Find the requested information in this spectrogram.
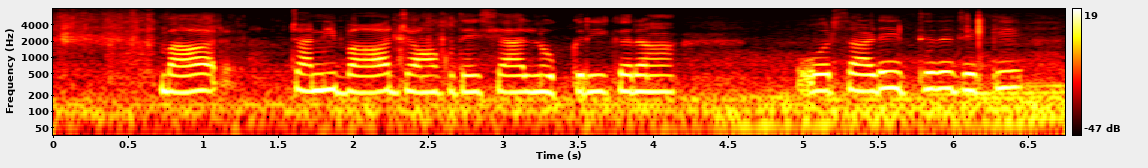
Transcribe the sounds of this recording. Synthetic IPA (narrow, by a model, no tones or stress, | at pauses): baːɾ | t͡ʃaːniːbaːɾd͡ʒãːkʊt̪eːsjaːlnoːkɾiːkəɾãː | ɔːɾsaːɽeːɪt̪ʰːeːd̪eːd͡ʒeːkeː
